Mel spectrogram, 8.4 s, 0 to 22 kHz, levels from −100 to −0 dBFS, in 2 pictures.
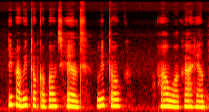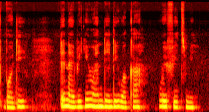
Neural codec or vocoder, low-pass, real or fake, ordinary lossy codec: none; none; real; none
